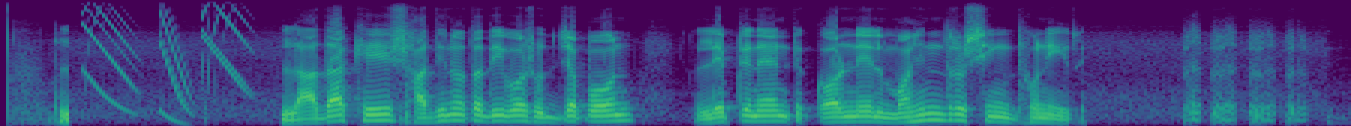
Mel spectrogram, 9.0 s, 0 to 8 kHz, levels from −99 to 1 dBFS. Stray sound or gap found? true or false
true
